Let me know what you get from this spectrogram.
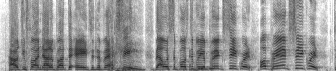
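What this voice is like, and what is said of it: Put-on accent. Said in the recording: “Let me get my accent back.”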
